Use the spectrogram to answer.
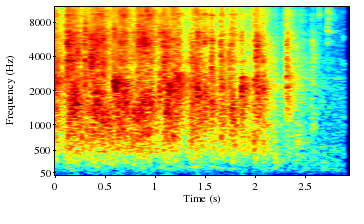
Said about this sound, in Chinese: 那我们先再来一次热烈的掌声，好吗？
